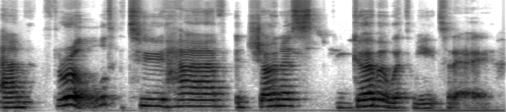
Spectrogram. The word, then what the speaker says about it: Gerber: Habber. Um Gerber is how is how we pronounce it, how I pronounce it.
